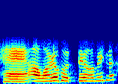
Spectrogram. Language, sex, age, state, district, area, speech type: Bengali, female, 18-30, West Bengal, Cooch Behar, urban, conversation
